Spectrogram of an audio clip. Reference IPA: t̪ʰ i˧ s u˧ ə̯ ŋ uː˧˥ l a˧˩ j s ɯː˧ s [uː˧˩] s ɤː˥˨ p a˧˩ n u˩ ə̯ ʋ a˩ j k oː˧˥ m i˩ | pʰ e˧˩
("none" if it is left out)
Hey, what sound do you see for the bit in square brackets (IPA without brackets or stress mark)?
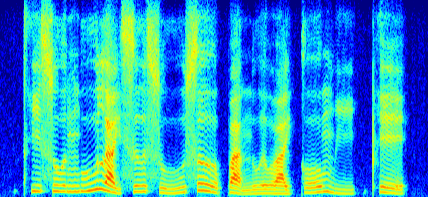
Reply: uː˩˧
